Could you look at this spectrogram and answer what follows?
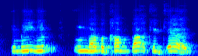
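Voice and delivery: put-on high, shocked child's question; a girl fearing her friend is lost; horrified child. A narrator's reading. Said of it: "eyes were round with horror".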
